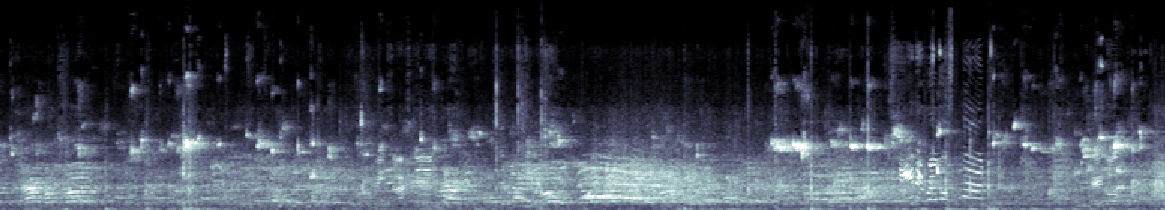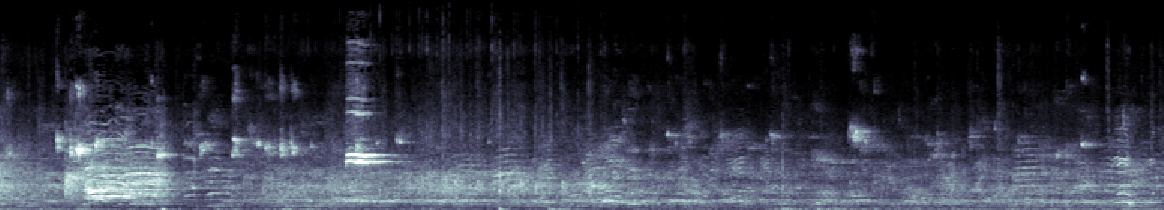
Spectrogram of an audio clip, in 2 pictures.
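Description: Basketball game in a gymnasium: a ball bouncing on the hardwood court amid the steady chatter of players and spectators, echoing in the large hall.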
